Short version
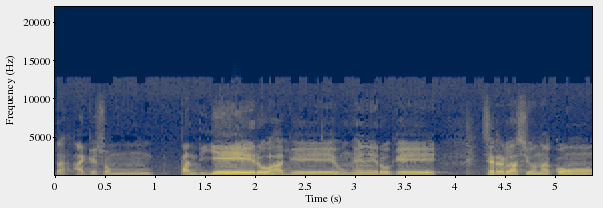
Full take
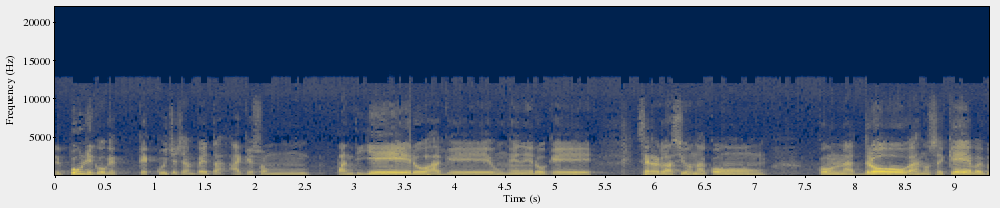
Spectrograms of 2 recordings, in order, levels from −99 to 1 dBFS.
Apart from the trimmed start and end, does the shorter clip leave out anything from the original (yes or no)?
no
